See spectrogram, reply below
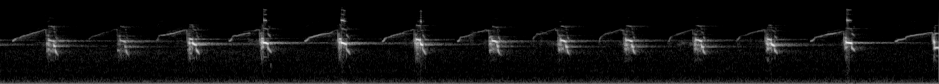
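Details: Lesser spotted eagle calling from a spruce in Zemgale, Latvia, on 22 August 2021: a steady run of about thirteen sharp, high yelps, each preceded by a thin rising whistle, on a quiet background.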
